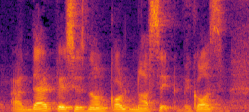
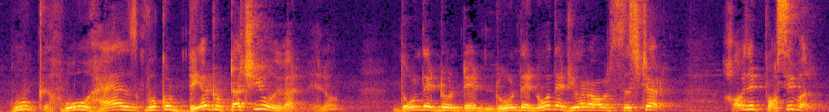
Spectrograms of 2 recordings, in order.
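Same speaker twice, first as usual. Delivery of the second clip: indignant brothers; 6 semitones higher than usual. Retold or imitated. Brothers demanding who hurt their sister, outraged and higher. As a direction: demand to know who did it, rising in outrage.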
